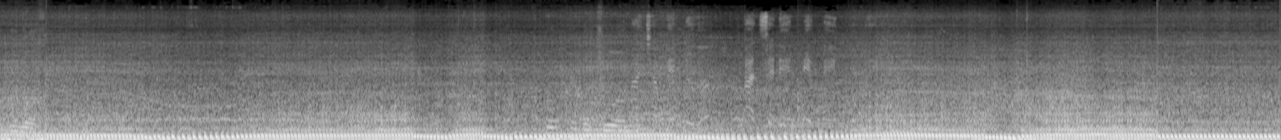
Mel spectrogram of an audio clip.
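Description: A motorcycle engine revs up and down.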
